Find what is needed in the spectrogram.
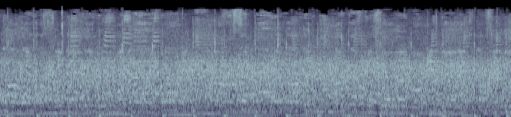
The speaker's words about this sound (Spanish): ¡Aplausos!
